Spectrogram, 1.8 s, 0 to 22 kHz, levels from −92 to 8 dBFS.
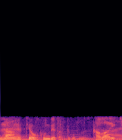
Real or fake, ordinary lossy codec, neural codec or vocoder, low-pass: real; none; none; 3.6 kHz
